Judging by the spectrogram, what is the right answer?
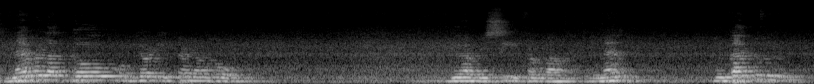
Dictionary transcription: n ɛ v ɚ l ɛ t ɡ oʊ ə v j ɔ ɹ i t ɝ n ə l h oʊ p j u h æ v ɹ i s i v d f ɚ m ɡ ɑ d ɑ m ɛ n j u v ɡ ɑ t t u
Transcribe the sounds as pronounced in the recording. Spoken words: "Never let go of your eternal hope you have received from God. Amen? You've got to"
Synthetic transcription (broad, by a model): n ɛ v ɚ l ɛ t ɡ oʊ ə b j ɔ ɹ i t ɝ n ə l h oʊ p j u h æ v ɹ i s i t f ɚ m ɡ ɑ ɑ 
